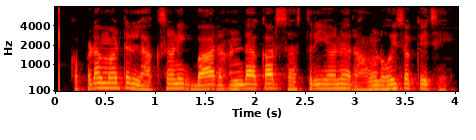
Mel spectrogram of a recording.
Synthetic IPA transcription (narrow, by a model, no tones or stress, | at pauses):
kəpɽamaʈelaksəɽ̃ik̚baɾəɳɖakaɾʃast̪ɾijoneɾauɳɖɦoiʃəket͡ʃʰe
